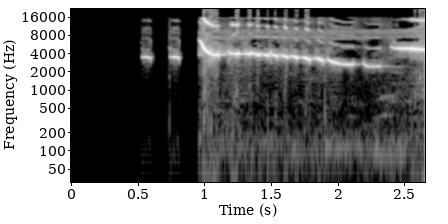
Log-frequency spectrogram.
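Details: Two brief high whistles from a male mangrove whistler, then a flicked note and a long, evenly pulsed trill gliding downward. A new higher whistle begins at the end.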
